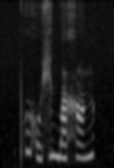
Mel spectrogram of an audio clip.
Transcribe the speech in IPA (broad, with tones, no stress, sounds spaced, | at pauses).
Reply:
pʰ ɤ˥˩ x o˩ ʊ̯ ɕ i˥˩ n̪ w ä˧˥ x ɑ˧˥ ŋ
